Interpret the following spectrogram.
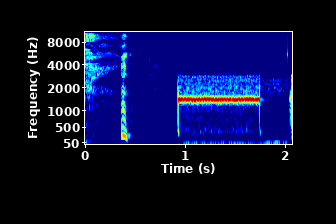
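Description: A single steady electronic beep of under a second, heard over a telephone line with its hiss: the tone that starts a recorded voicemail message.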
